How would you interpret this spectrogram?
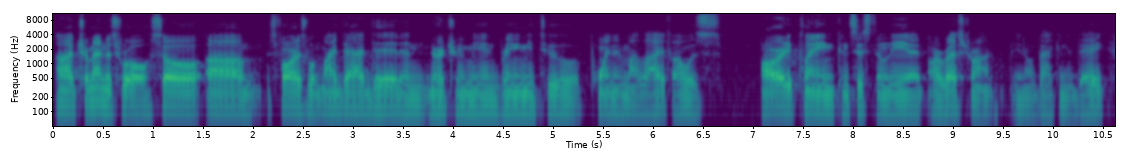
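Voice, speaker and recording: A man's voice: lowish voice, level tone, moderate pace, darkish tone, clean tone. A young man from Los Angeles, a guest in a TV studio interview, telling stories in a chatty way with lots of "you know" and "like". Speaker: guest musician. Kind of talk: casual interview storytelling. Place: indoor TV studio set.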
